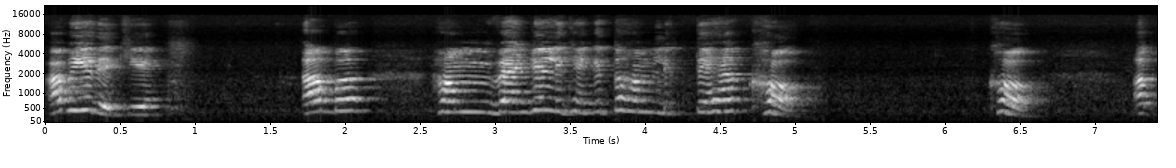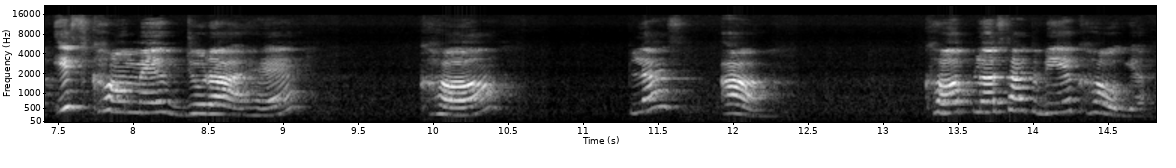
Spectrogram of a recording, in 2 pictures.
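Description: Teacher, female, very high bright voice, slow and patient delivery, echoey room. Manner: repeats key terms and draws out chanted sounds. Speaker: Sanskrit teacher. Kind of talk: slow explanatory lesson.

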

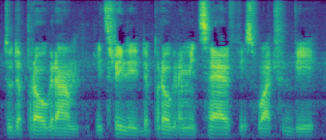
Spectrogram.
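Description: Young man, from Slovenia, non-native speaker, very deep voice, enthusiastic, casual video call. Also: flat delivery, a little fast, a bit bright, no room sound. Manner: enthusiastic, restarts sentences often. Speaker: guest, former college thrower. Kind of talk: casual interview chat. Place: small room in a camper van.

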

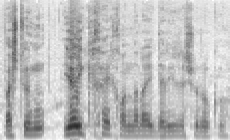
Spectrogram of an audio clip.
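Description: On a city street, a man running a hidden-camera prank talks aggressively and threateningly in casual street speech. His voice is medium-pitched and slightly mellow, recorded dry.

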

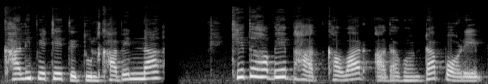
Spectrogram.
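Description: A woman, calmly explaining home remedies and speaking directly to the viewer in an instructional talk. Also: fairly high pitch, a little slow, vocal fry. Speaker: health and beauty tips presenter.

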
